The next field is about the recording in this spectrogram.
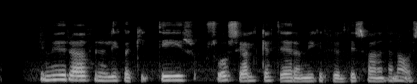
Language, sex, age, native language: Icelandic, female, 40-49, Icelandic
